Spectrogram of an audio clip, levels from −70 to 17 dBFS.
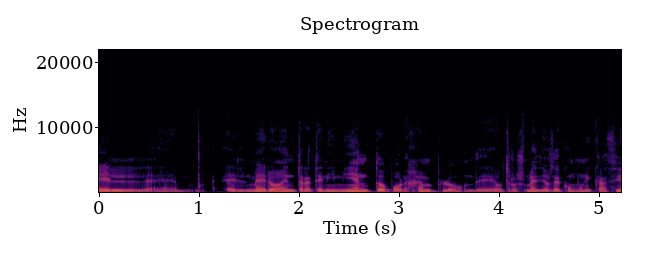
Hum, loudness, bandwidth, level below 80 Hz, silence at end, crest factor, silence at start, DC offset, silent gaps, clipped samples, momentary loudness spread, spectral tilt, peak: none; -27 LUFS; 11.5 kHz; -60 dBFS; 0 s; 18 dB; 0 s; under 0.1%; none; under 0.1%; 10 LU; -7.5 dB/octave; -10 dBFS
